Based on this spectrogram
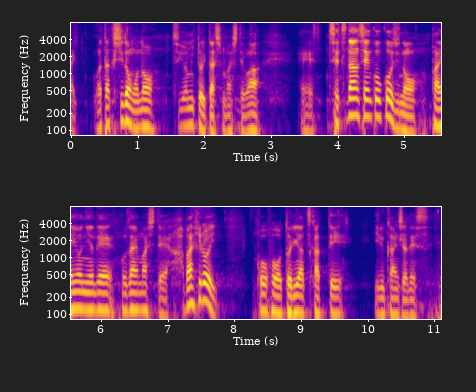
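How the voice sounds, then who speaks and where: A man speaks at a fairly slow pace with big swings in loudness over a quiet background. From Japan, Kanagawa (Tanzawa area); Kanagawa. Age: 50s. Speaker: company president; presenter. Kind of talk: investor presentation. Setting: seminar stage with audience. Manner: formal; frequent hesitation fillers. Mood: polite formal, calm. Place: hall. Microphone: handheld.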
